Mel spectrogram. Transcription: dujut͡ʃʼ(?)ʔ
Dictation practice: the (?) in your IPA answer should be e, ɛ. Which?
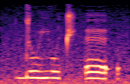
ɛ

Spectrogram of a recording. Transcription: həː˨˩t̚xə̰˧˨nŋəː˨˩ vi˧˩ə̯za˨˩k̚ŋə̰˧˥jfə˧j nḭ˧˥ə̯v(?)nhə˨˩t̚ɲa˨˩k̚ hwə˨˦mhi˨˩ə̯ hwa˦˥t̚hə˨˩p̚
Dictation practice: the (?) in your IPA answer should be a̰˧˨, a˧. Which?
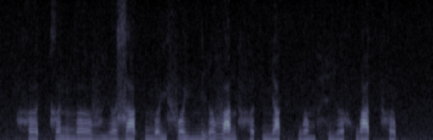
a̰˧˨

